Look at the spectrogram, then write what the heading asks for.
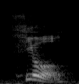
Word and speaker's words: fuel: Pronúncia da palavra será, então, fuel. Duas sílabas, duas partes.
